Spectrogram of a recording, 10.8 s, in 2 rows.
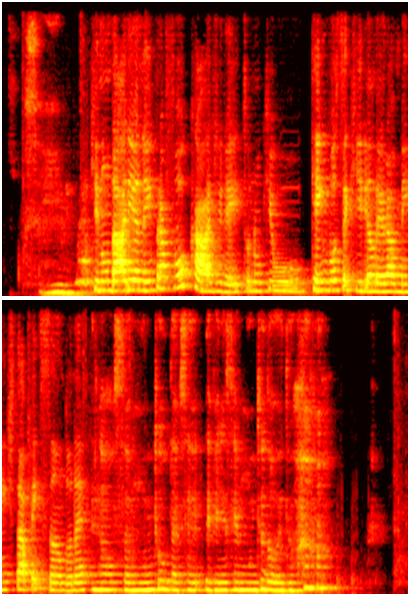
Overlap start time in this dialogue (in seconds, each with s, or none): none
